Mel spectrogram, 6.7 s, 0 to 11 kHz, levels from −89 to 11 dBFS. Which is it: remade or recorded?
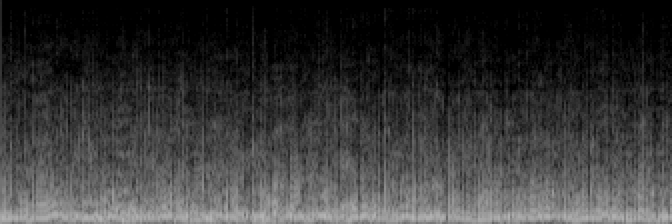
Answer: remade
